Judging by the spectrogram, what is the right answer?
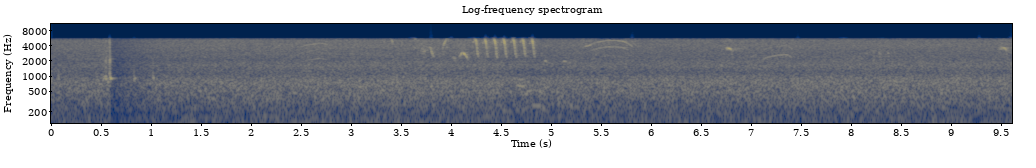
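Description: Birds calling over a steady rushing background noise: a few short chirps that rise and fall, and a quick trill of about eight notes near the middle.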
